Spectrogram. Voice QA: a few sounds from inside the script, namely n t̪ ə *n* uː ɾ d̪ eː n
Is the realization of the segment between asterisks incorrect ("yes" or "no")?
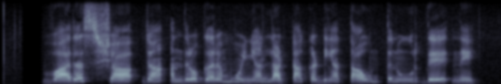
no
